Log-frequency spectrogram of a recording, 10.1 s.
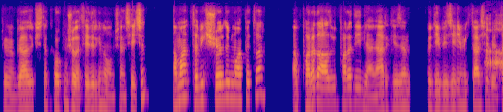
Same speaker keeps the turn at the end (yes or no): no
